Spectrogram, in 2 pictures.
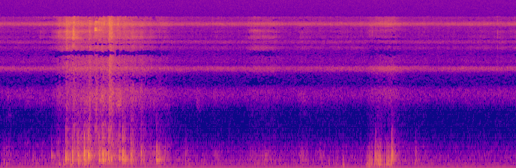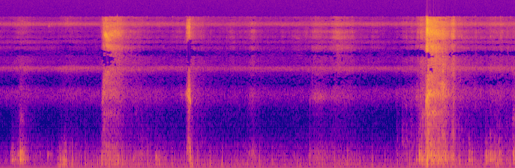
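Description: A dog and a cat scuffle and paw at each other on a carpet in short bursts.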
